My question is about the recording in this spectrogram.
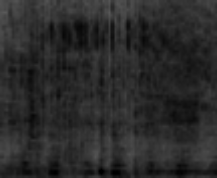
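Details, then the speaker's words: Old Motobécane city bike with a new rear derailleur, high limit screw not yet set and cable not connected: rattling clatter and chain slap as the chain overshifts off the smallest cog. Fix is screwing in the limit screw. "voilà je vois que ça déraille ça a déraillé c'est sorti la chaîne est sortie donc ça veut dire que je dois visser cette vis pour que ça justement le dérailleur il aille pas si loin"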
